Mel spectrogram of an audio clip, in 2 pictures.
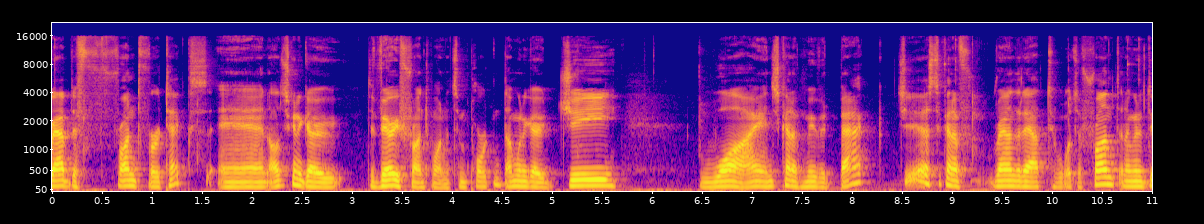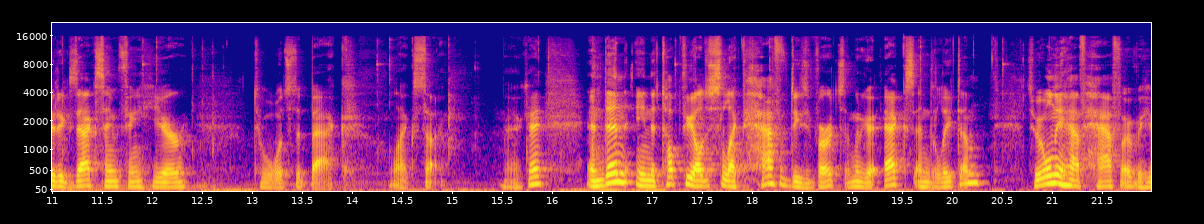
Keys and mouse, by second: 0.3-1.4 middle drag, 5.2 g, 9.2 middle click, 10.8 click, 11.1 middle click, 12.0 click, 12.4 g, 14.9 middle click, 16.4 KP_7, 17.2 click, 19.1 x, 20.5-21.3 drag.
